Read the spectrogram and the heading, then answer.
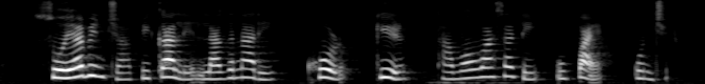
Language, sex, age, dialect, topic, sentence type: Marathi, female, 18-24, Varhadi, agriculture, question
